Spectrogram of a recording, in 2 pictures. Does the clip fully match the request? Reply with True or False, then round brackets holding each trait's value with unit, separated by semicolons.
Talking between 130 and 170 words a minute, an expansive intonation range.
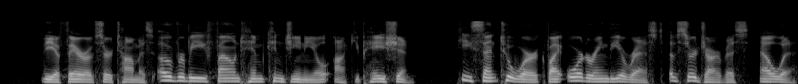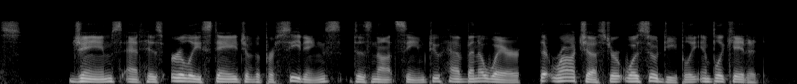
False (160 wpm; 4.0 semitones)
